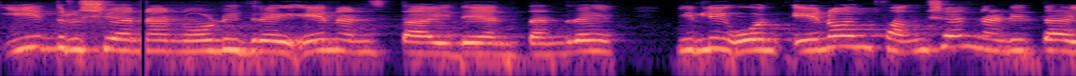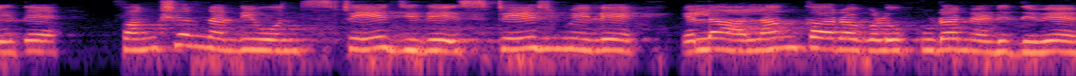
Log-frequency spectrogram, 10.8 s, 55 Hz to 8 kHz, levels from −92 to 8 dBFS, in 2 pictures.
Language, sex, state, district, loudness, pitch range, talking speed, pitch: Kannada, female, Karnataka, Bellary, -14 LUFS, 280-320 Hz, 140 wpm, 295 Hz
